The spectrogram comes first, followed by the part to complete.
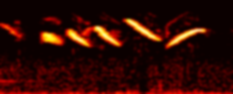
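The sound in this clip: Green-winged saltator calling in a cage: five loud, clear whistled notes in quick succession, each sliding in pitch, with no voices.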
